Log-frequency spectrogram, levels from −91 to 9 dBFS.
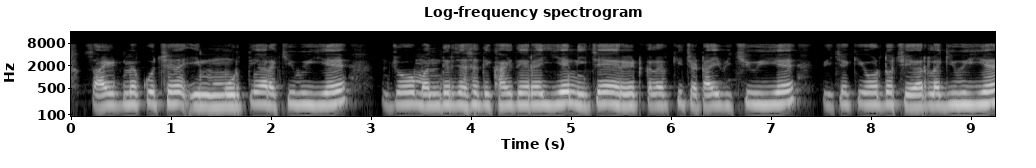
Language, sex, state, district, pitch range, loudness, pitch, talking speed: Hindi, male, Bihar, Sitamarhi, 180-195 Hz, -20 LUFS, 185 Hz, 200 wpm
